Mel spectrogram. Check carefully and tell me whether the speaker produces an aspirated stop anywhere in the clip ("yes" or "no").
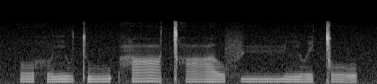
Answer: yes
